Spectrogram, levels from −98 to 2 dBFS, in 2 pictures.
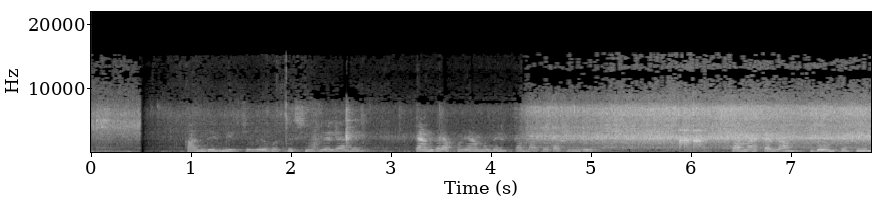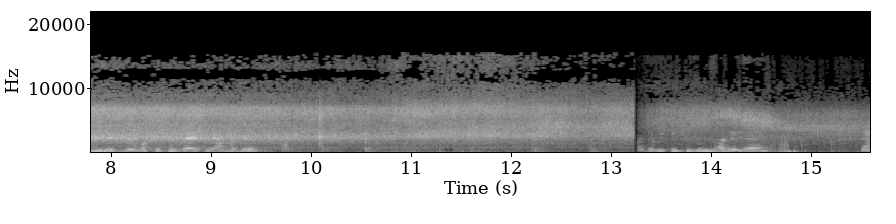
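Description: No technical faults can be heard anywhere in the clip.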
